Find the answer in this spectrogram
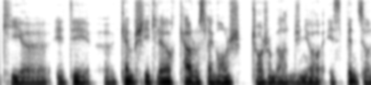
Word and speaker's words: Lagrange: Par contre, c'est Lagrange, faut le prononcer l'espagnol.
